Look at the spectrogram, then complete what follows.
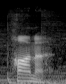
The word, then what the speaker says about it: Hana: Hannah. It's pronounced Hana. Hana.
